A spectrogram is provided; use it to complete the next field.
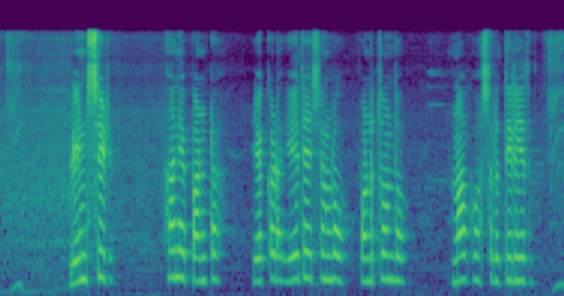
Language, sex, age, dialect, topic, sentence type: Telugu, female, 25-30, Central/Coastal, agriculture, statement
